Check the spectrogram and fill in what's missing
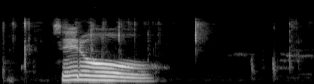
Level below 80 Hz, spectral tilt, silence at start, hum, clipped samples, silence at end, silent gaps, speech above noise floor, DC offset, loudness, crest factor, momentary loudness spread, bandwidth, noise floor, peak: -62 dBFS; -4.5 dB/octave; 0.55 s; none; under 0.1%; 1.15 s; none; 41 dB; under 0.1%; -14 LUFS; 16 dB; 21 LU; 9.4 kHz; -55 dBFS; -2 dBFS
